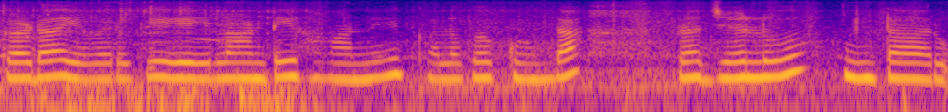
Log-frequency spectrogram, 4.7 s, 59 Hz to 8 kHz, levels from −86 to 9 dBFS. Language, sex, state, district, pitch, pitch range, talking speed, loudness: Telugu, female, Andhra Pradesh, Chittoor, 260 Hz, 250-275 Hz, 100 wpm, -14 LUFS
